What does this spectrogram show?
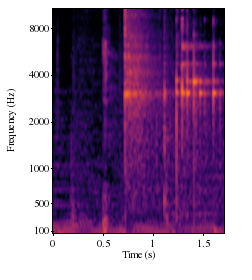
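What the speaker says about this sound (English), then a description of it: "let's try hitting it with the hammer" A hammer strikes a mitten frozen solid in liquid nitrogen, producing a sharp, glassy crack followed by a scatter of bright clinking and tinkling fragments, loud and close, with no speech.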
